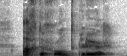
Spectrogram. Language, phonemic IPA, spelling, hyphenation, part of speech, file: Dutch, /ˈɑx.tər.ɣrɔntˌkløːr/, achtergrondkleur, ach‧ter‧grond‧kleur, noun, Nl-achtergrondkleur.ogg
- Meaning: background colour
